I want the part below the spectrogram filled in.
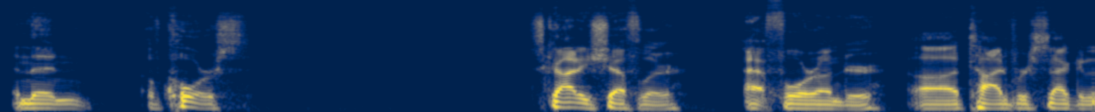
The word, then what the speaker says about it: Scheffler: I like Adam Scheffley, too. – Yeah. – Which one did I butcher there? – Scheffler? – Scheffler.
